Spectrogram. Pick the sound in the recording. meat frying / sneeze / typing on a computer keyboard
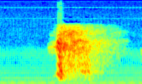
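sneeze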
